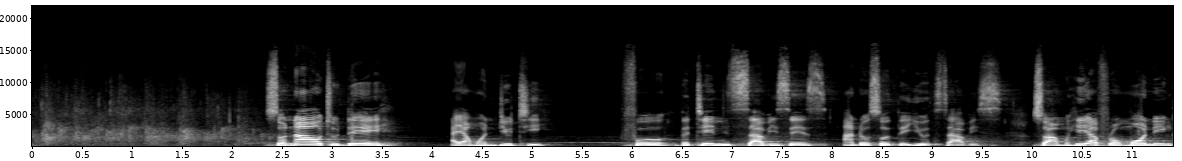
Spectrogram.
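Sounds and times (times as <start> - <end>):
audience clapping: 0.0 - 2.5
speech: 2.3 - 5.2, 5.9 - 11.4.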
